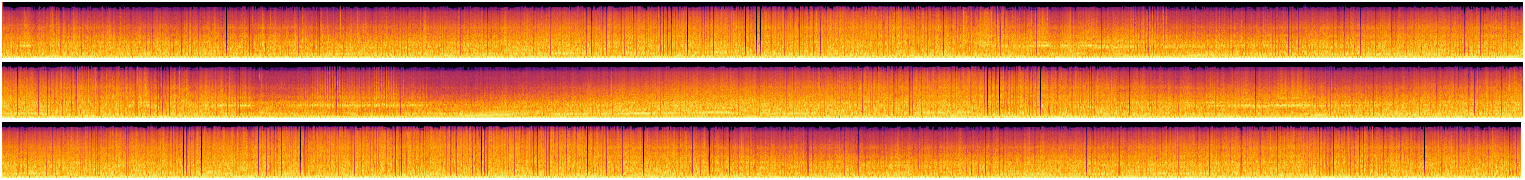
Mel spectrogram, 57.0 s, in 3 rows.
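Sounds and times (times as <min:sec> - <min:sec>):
car engine revving: 0:00.0 - 0:57.0
road and tyre noise: 0:00.0 - 0:57.0.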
